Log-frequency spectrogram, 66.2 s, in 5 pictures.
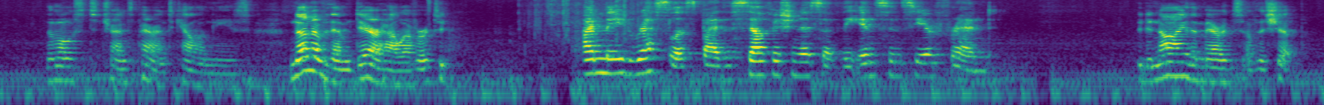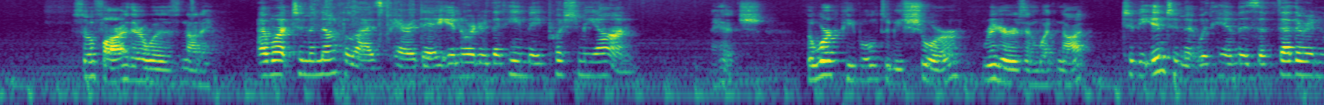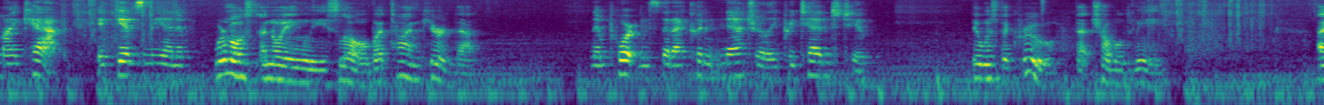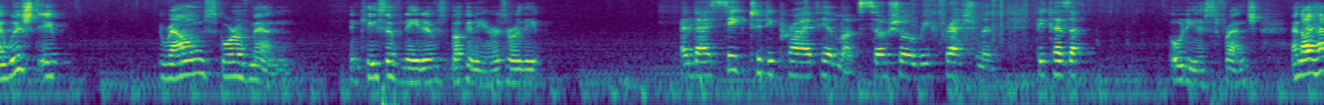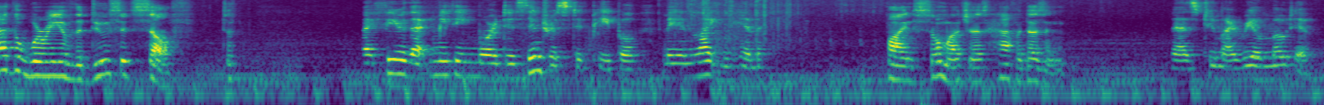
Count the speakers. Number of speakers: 2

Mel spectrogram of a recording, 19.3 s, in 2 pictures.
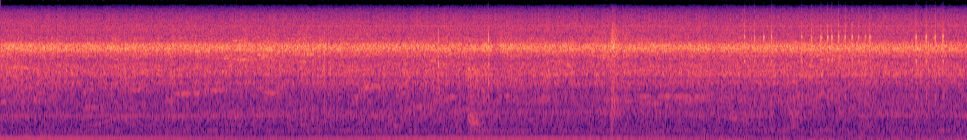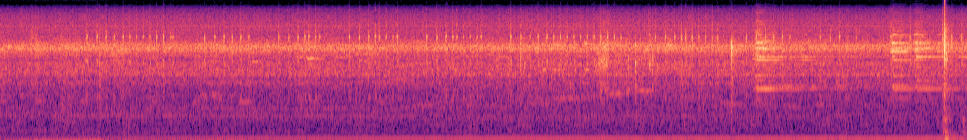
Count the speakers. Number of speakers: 0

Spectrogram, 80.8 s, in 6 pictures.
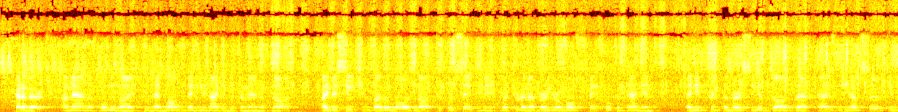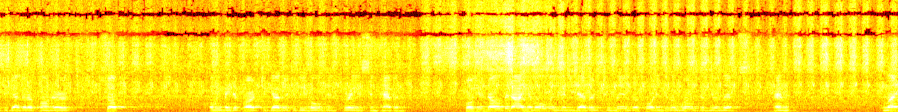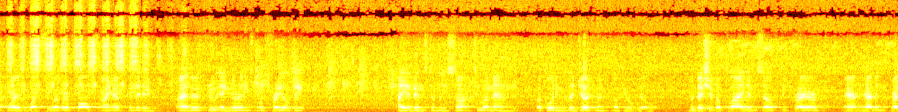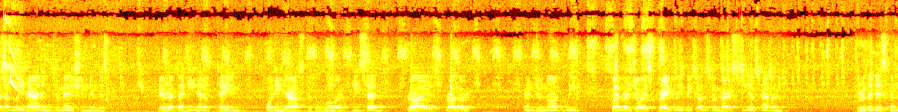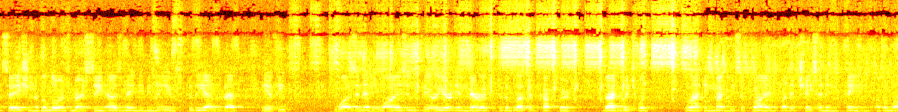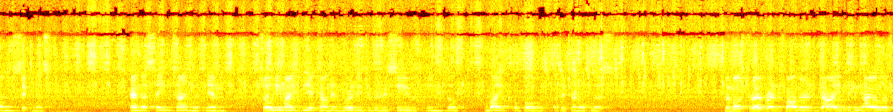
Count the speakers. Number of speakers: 1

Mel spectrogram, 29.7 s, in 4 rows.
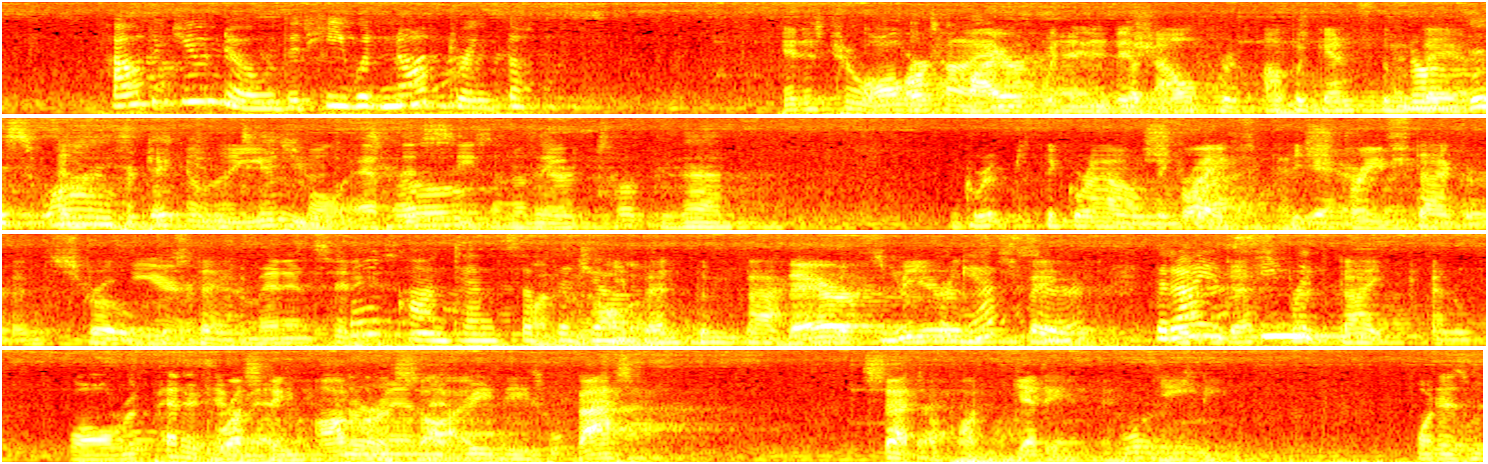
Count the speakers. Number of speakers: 5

